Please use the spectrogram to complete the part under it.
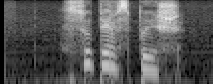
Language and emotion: Russian, neutral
